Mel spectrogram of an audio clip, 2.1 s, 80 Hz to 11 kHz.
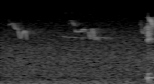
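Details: Red-eyed Vireo, one of the common birds heard around a yard in July 2020, singing two short, slurred, whistled phrases about a second apart, faint against steady outdoor background noise, with a brief louder note at the end.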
